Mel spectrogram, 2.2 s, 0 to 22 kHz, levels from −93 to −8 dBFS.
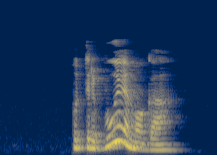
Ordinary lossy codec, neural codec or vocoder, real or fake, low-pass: none; none; real; none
